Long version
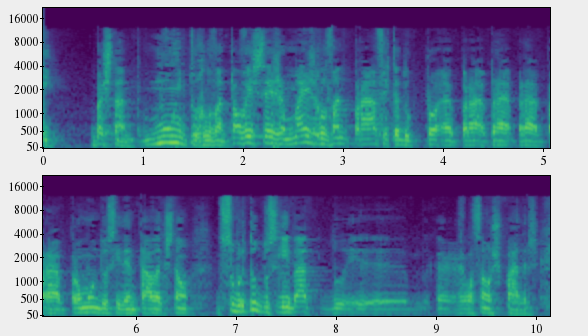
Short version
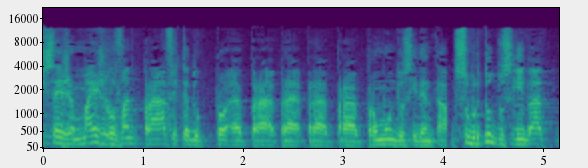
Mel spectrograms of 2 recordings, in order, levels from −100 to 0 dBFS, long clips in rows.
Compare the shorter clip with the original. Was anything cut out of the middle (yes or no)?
yes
